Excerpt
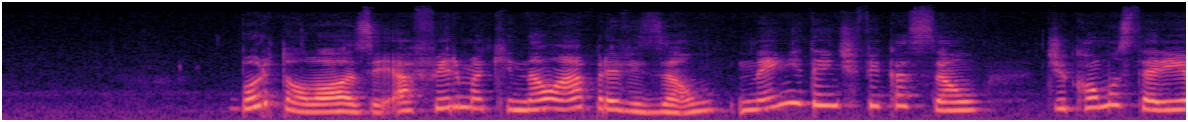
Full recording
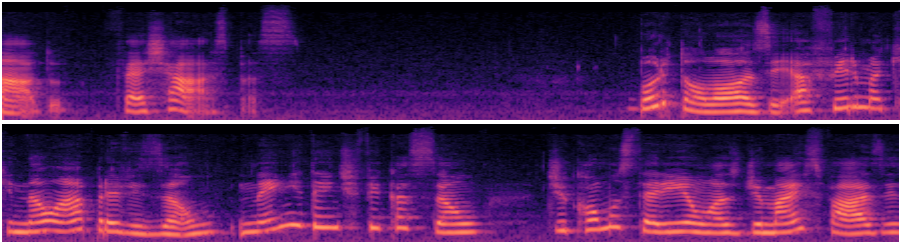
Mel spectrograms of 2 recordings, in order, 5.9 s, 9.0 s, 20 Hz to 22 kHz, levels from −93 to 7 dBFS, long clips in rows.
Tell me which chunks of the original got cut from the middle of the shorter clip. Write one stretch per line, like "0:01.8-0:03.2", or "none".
none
